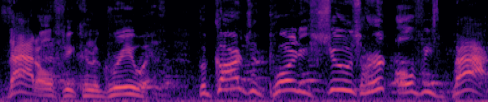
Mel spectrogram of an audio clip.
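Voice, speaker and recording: A man puts on a character voice pitched high. He talks at a fairly slow pace over clear background noise. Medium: video game. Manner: simple, talks about self in third person.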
